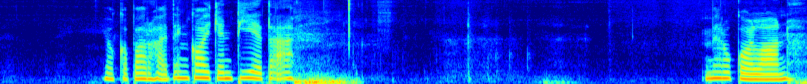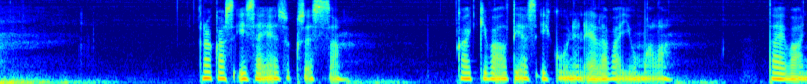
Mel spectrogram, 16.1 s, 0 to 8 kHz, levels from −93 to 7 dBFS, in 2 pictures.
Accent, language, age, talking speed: native, Finnish, 30-49, 55 wpm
